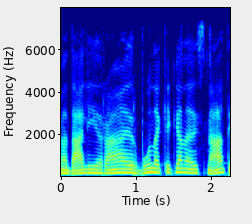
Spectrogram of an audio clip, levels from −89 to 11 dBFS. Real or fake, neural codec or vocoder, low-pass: real; none; 7.2 kHz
